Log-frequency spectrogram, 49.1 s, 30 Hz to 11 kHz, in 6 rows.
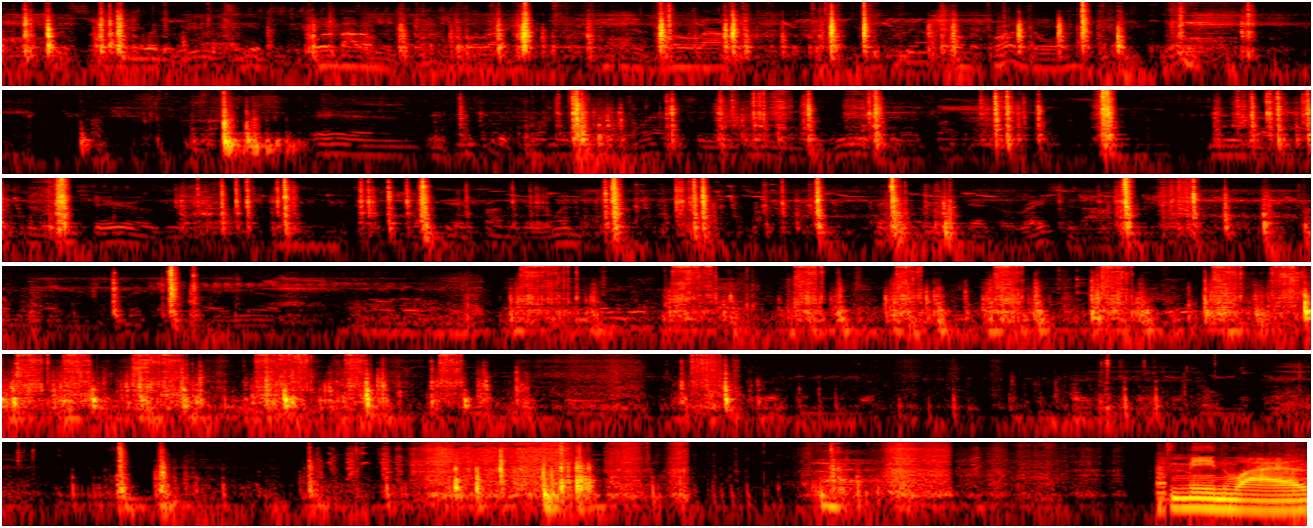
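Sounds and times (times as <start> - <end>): hand tools clicking on metal: 27.8 - 35.8.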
